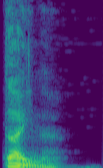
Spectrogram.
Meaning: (adverb) secretly (in secret); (adjective) short neuter singular of та́йный (tájnyj)
- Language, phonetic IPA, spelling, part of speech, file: Russian, [ˈtajnə], тайно, adverb / adjective, Ru-тайно.ogg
